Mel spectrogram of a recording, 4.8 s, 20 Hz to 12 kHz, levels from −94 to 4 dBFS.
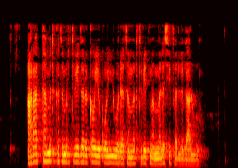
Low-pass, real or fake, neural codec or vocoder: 7.2 kHz; real; none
